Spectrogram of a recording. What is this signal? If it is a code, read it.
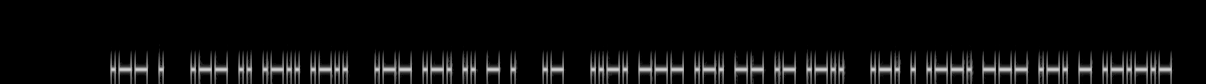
Morse code, heard as a keyed tone, about 28 wpm, 700 Hz. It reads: WE WILL WRITE A FORMAL REPORT.
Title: Sentences from Top 1300 Words 30wpm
